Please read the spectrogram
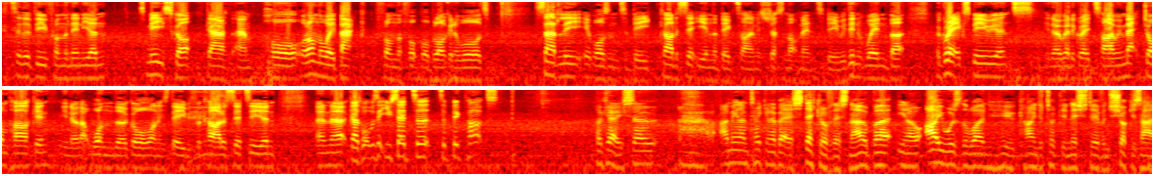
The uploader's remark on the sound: VFTN returns with this special episode recorded on the M6 as the team travel to and from the Etihad Stadium for the Football Blogging Awards.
